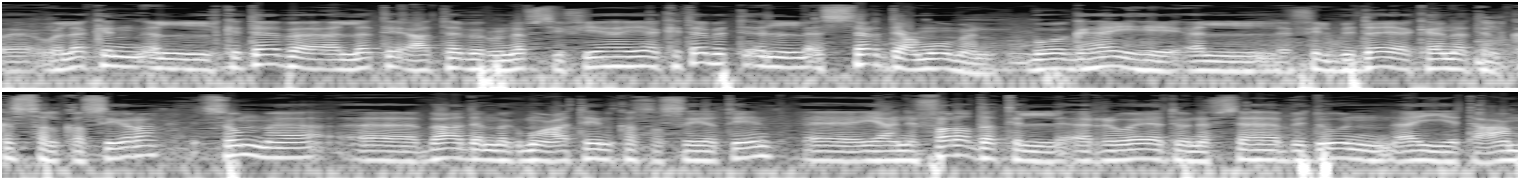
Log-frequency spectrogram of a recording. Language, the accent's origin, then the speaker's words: Arabic; Egypt; عندنا في مصر سيرة أخرى مهمة جدا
